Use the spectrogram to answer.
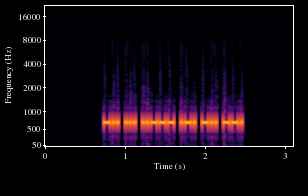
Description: Morse code, heard as a keyed tone, about 46 wpm, 700 Hz. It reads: DS2RDG
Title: DXCC-100 Call Signs - 6 Characters - 45wpm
